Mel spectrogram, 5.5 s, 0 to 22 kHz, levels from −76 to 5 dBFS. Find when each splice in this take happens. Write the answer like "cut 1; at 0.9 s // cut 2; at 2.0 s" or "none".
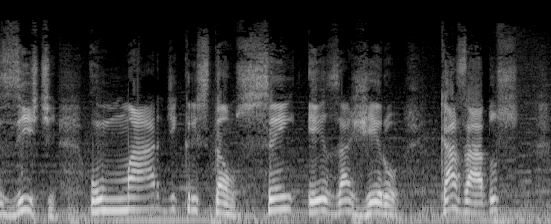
cut 1; at 4.1 s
